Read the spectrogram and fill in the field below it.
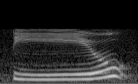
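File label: "diu2", Cantonese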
